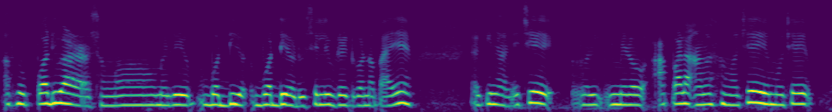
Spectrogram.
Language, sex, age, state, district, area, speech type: Nepali, female, 18-30, West Bengal, Kalimpong, rural, spontaneous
